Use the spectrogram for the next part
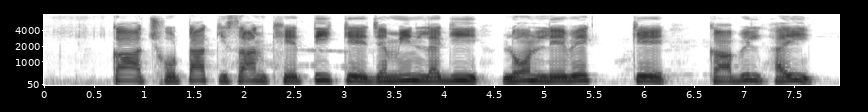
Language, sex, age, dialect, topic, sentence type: Magahi, male, 18-24, Central/Standard, agriculture, statement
